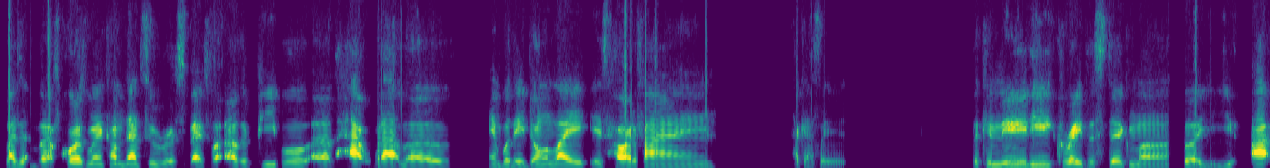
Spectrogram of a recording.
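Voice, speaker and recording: Low-voiced young man, dull dry recording. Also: darkish tone, dry recording. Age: 20s. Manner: hesitant, searching for words. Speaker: panel participant. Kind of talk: casual personal reflection in a panel discussion.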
